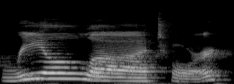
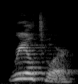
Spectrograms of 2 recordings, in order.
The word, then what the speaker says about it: Realtor: of the first ones is how to actually pronounce real tour it's not real tour it's real tour like re e l t o r real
